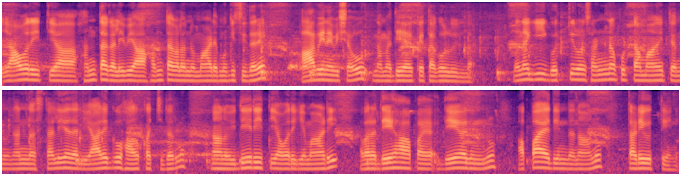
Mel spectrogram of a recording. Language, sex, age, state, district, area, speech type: Kannada, male, 18-30, Karnataka, Dakshina Kannada, rural, spontaneous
